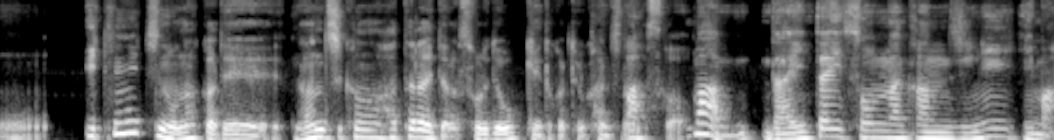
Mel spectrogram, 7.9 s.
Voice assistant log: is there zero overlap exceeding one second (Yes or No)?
Yes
